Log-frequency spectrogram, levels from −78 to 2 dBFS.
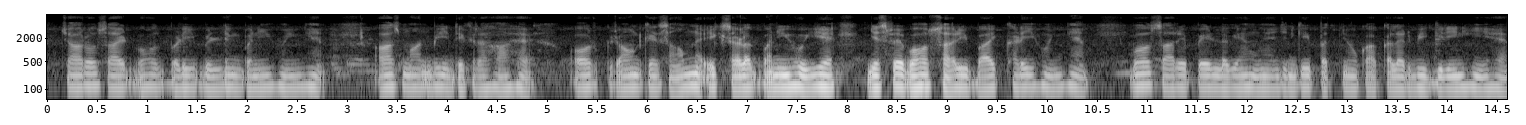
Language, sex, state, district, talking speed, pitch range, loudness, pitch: Hindi, male, Bihar, Lakhisarai, 180 wpm, 105-115 Hz, -20 LUFS, 110 Hz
